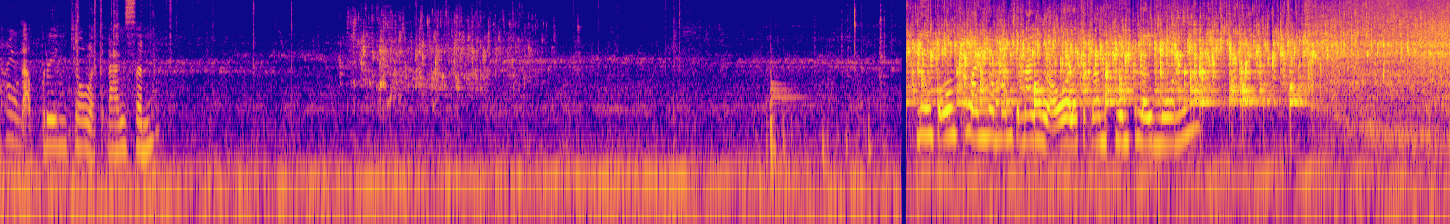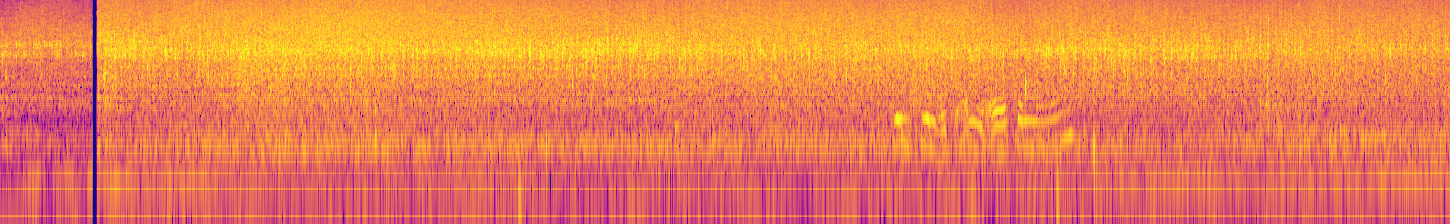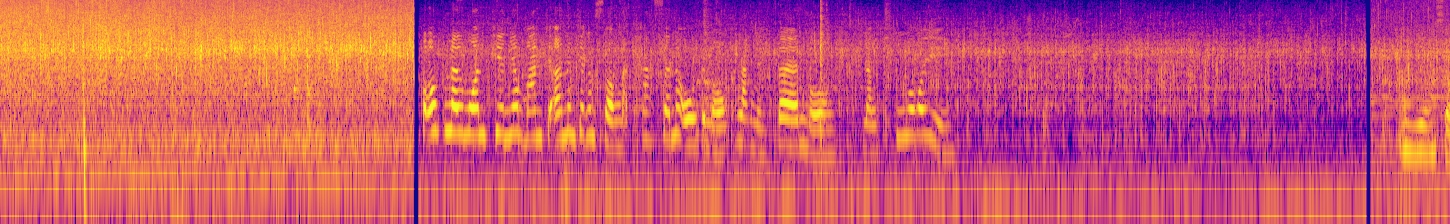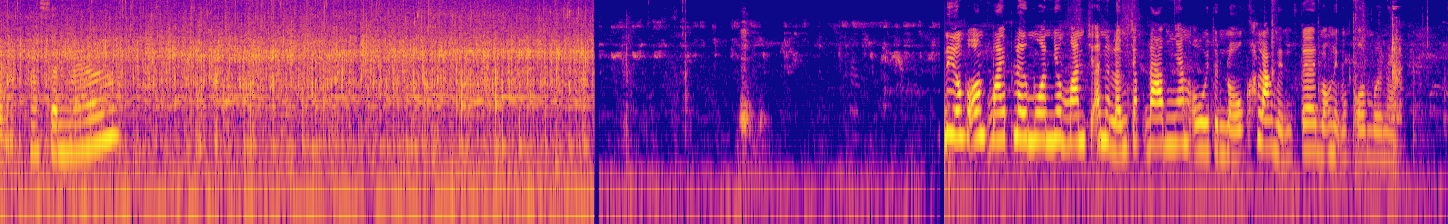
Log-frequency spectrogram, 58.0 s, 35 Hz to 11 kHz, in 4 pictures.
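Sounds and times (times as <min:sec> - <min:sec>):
chicken sizzling in hot oil: 0:09.0 - 0:49.5.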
